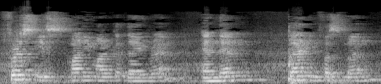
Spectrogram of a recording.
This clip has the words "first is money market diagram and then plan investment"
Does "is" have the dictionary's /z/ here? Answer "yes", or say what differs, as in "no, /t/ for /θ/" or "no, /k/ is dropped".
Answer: no, /s/ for /z/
